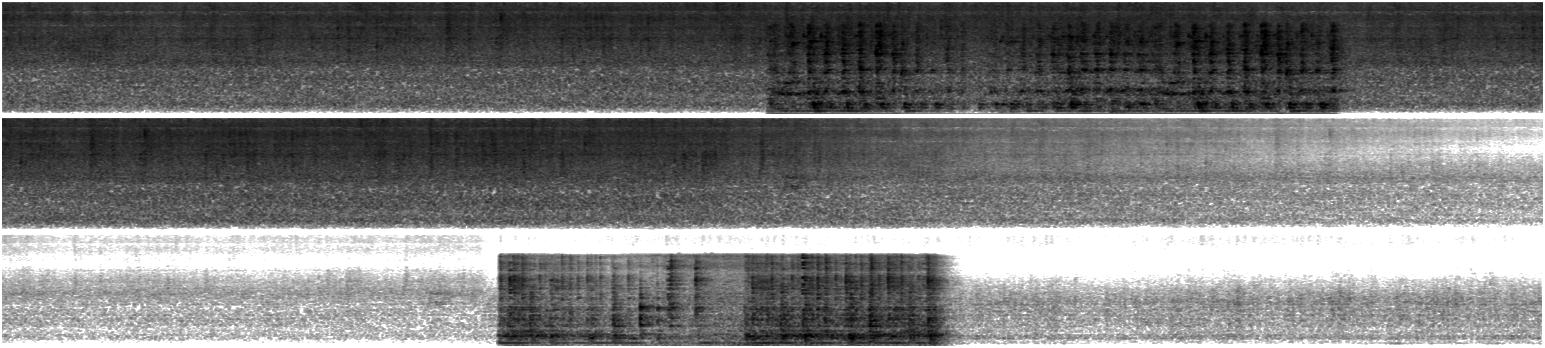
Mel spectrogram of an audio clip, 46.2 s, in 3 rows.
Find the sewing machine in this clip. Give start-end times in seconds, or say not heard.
7.6-13.3, 35.8-40.2.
